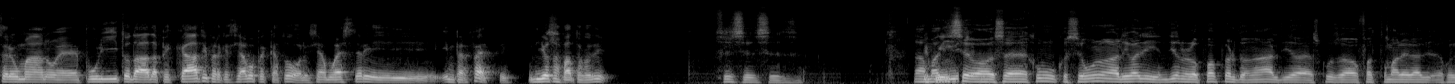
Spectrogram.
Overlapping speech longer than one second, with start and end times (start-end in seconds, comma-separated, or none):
none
